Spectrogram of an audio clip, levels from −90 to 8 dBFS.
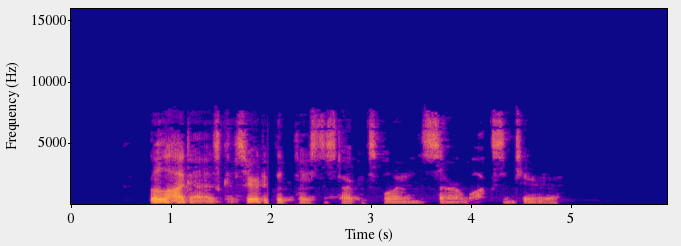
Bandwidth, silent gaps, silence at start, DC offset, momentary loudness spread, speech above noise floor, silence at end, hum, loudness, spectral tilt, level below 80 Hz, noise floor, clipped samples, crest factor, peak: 8 kHz; none; 0.8 s; under 0.1%; 14 LU; over 69 dB; 1.1 s; none; -21 LUFS; -4.5 dB/octave; -62 dBFS; under -90 dBFS; under 0.1%; 20 dB; -2 dBFS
